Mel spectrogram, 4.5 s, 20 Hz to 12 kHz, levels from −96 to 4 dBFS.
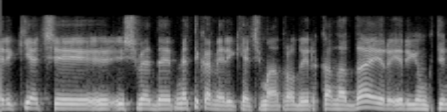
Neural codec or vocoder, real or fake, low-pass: none; real; 7.2 kHz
